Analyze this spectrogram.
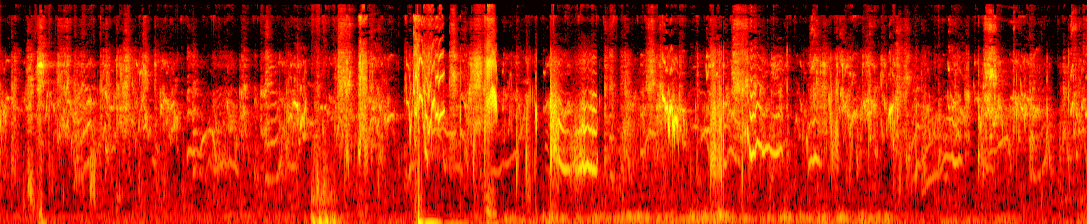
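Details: Pet budgerigars, several happy birds, chattering in a dense stream of high scratchy warbles, chirps and squawks with sharp clicks in between and a faint low rumble.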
